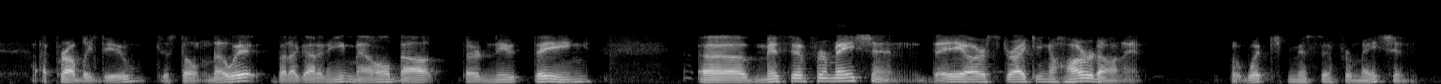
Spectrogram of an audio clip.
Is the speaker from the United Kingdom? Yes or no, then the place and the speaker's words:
no; California, United States; now in Sacramento, United States; Normally, I am from Southern California. Now I'm east of Crapamento for about 20 years.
